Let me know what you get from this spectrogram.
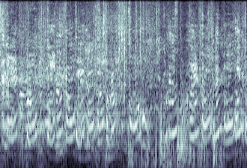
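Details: Many sea lions singing and fighting at once, a constant mass of wavy, harmonic barks with brief gruff snarls mixed in and no pause in the calling.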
